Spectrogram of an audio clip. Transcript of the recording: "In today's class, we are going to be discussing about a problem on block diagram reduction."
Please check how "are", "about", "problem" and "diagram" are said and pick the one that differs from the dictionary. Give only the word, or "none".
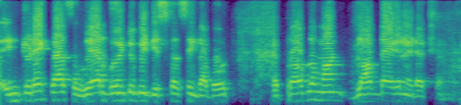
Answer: diagram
